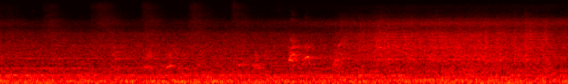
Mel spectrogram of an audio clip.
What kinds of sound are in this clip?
engine of unclear size, dog barking or whining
